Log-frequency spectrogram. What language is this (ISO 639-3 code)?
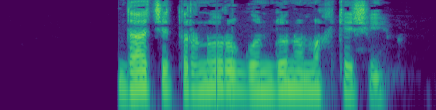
pus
